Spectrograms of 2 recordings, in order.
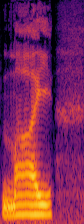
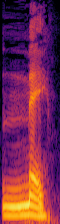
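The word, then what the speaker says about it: mai: really open E okay and then you pronounce it me me okay so don't pronounce e don't try to pronounce it no it's me me so it's not my it's me okay and then here well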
